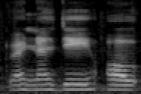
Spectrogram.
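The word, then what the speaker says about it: Wednesday: वेडनेसडे, over, knife, com, sign. वेडनेसडे में D, over में H, knife में के, कॉम में बी, साइन में जी. साइलेंट है.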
